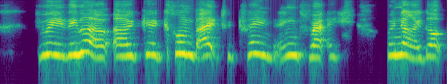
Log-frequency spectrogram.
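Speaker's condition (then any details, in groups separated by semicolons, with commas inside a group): Cerebral palsy; affects speech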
